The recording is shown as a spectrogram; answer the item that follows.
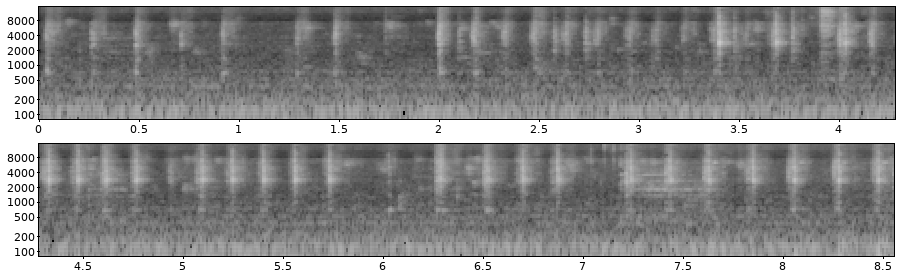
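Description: Light, rapid taps of a bristle brush dabbing paint onto watercolour paper, a few a second and quickening to about six a second midway, over a low steady hum.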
